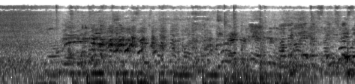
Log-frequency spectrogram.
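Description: Voices chatter in a noisy, crowded room.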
